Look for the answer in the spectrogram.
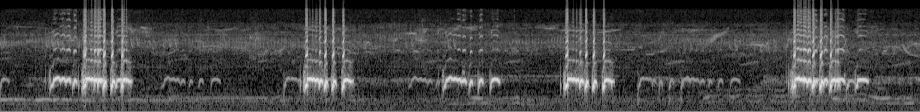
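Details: Bass-voiced local zebra dove song: four loud clusters of rapid coos, each trailed by a softer echoing phrase, spaced roughly two and a half seconds apart over a low background hum.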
